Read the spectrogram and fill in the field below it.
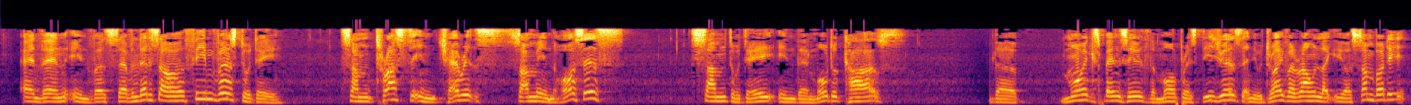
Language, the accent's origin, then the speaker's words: English; Singapore; Years ago, when I first went to Australia, they asked me, where do you come from? I said, Singapore.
